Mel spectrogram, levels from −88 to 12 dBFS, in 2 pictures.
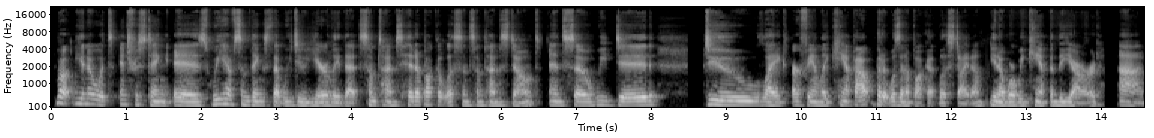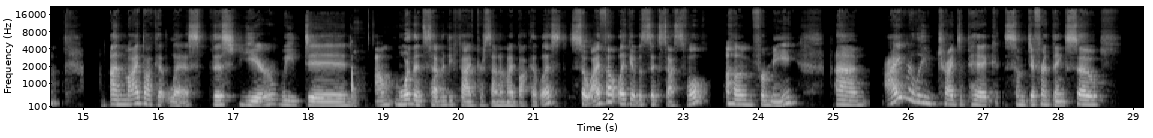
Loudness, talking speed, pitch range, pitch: -19 LUFS, 180 wpm, 140-175 Hz, 155 Hz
